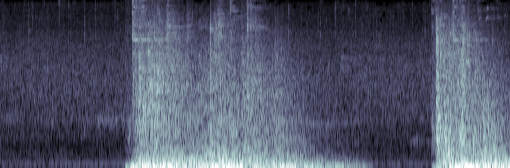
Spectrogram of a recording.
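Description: A heavy metal gate creaks open.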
